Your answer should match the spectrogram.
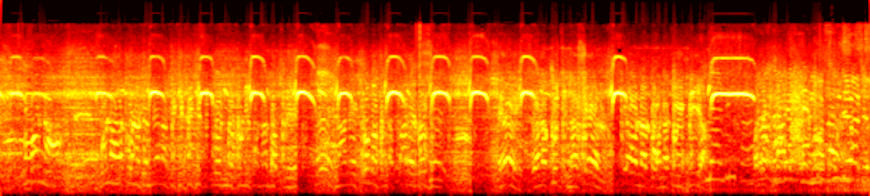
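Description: A whistle blown in short rhythmic toots, about two a second, with one longer blast near the end, over a crowd shouting and chanting.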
